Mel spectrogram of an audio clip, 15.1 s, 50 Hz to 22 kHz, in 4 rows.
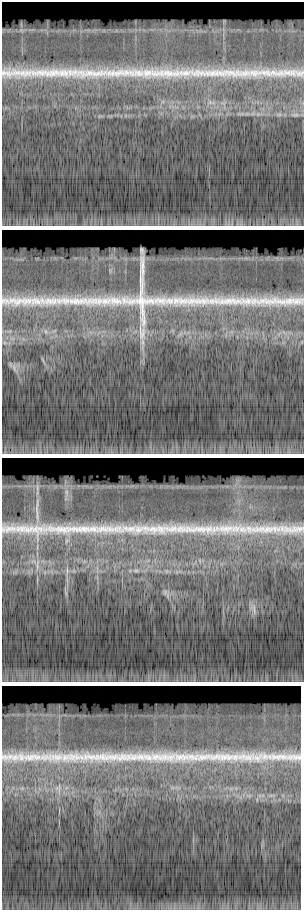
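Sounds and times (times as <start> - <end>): insects droning: 0.0 - 15.0.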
